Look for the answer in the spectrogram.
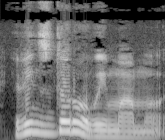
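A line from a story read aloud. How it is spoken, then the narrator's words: Sighing. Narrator (Ukrainian): зітхнула місіс Раут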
